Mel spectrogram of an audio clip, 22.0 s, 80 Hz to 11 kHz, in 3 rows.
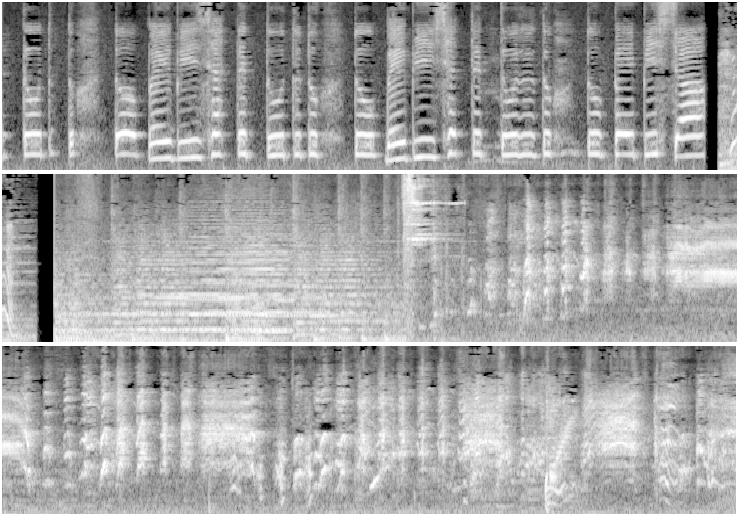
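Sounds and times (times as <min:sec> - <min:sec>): person laughing hard with shrieks: 0:13.2 - 0:22.0.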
